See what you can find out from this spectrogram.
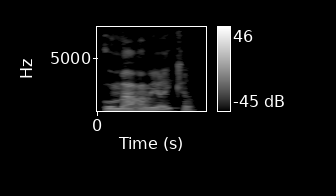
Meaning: American lobster (Homarus americanus)
- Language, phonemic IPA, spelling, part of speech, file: French, /ɔ.maʁ a.me.ʁi.kɛ̃/, homard américain, noun, Fr-homard américain.ogg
